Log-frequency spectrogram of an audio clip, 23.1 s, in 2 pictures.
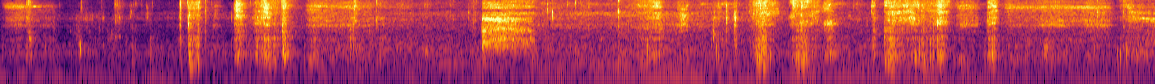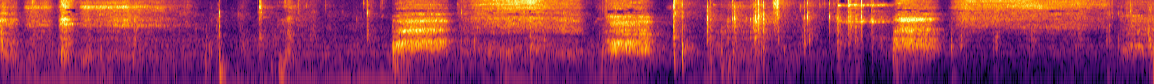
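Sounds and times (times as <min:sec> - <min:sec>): person chewing wetly: 0:00.0 - 0:19.8, 0:20.9 - 0:23.0
lip smacks and mouth clicks: 0:05.4 - 0:12.4, 0:13.5 - 0:15.5, 0:18.2 - 0:19.9.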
